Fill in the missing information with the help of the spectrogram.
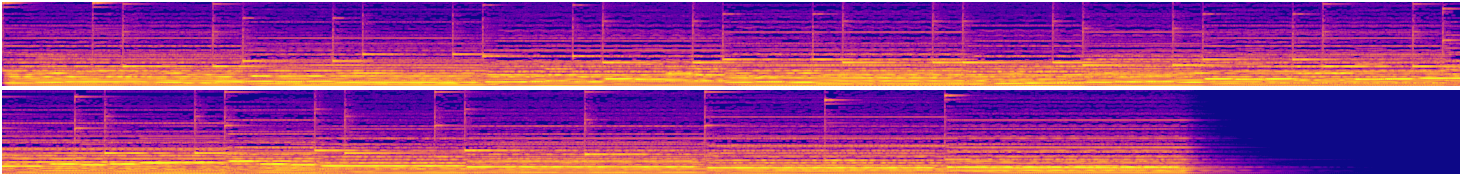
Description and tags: Colors of Light - Rainbow
This is a small piece of music I invented about the sun breaking through the clouds after the rain. Imagine the changing colors of light.
air, symphonic, fragment, breakthrough, ethereal, rainbow, change, color, light, sound, harmony, musical, organ, effect, sun, soundeffect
